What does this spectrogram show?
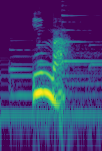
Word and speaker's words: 今: 记忆方法可以结合今晚来记忆，发音，home，有实则发音，ima。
